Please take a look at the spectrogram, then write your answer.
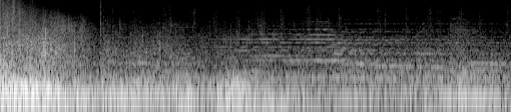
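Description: Fire spell explosion cast in the game Hogwarts Legacy: a heavy booming blast at the start, then a rumbling, crackling tail fading over several seconds, with no talk.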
